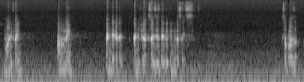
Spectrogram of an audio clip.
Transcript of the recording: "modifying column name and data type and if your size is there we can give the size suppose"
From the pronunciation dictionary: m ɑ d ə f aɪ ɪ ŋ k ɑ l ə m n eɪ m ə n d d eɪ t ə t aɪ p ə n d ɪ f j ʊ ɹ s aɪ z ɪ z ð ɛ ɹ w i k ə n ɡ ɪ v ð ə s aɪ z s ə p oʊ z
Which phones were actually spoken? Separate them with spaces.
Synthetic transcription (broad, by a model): m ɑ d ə f aɪ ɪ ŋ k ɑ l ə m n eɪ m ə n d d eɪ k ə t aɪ ə n d ɪ f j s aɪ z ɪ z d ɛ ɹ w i k ə n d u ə s aɪ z s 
